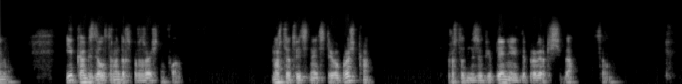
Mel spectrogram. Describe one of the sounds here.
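A young man speaks calmly through a microphone on an online call, in short bursts with pauses.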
